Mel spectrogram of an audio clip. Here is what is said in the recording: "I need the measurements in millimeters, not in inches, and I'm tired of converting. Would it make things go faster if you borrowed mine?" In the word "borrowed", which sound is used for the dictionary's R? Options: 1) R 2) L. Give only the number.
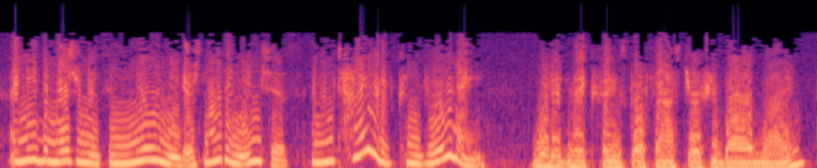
2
